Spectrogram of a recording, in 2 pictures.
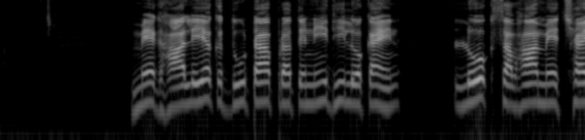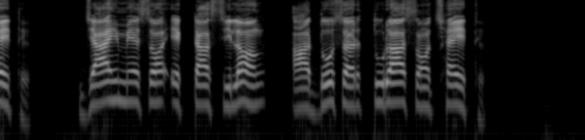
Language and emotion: Maithili, neutral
